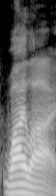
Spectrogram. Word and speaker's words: Waialae: How do you pronounce the golf course name from this week? Wait, what? Waialae? Waialae.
